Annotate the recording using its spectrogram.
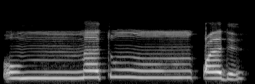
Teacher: دال ساکن پہ قلقلہ ہو رہا ہے · اس طرح ناک میں آواز گنگنی کر کے رکے گی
